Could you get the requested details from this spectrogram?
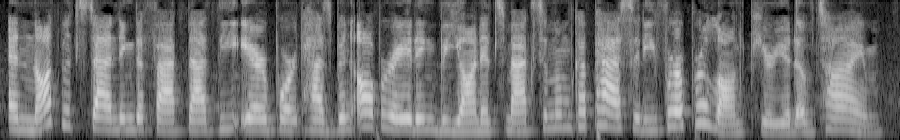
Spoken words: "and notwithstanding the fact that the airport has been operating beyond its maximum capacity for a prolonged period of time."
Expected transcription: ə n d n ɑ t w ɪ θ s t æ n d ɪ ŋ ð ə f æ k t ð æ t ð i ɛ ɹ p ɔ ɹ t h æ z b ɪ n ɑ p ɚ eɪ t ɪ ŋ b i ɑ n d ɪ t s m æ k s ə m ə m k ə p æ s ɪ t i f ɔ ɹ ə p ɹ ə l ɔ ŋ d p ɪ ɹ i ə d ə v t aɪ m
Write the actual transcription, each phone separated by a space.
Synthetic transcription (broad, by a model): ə n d n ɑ t w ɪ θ s t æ n d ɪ ŋ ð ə f æ k t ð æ t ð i ɛ ɹ p ɔ ɹ t h æ z b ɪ n ɑ p ɚ eɪ t ɪ ŋ b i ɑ n d ɪ t s m æ k s ə m ə m k ə p æ s ɪ t i f ɔ ɹ ə p ɹ ə l ɔ ŋ d p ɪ ɹ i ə d ə v t aɪ m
